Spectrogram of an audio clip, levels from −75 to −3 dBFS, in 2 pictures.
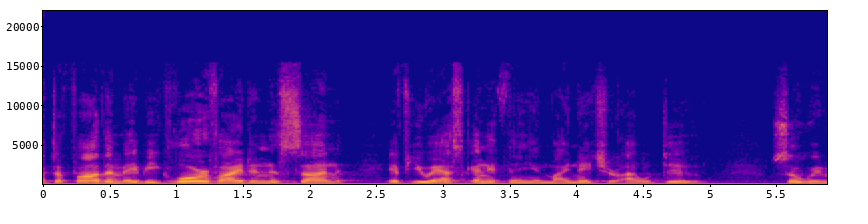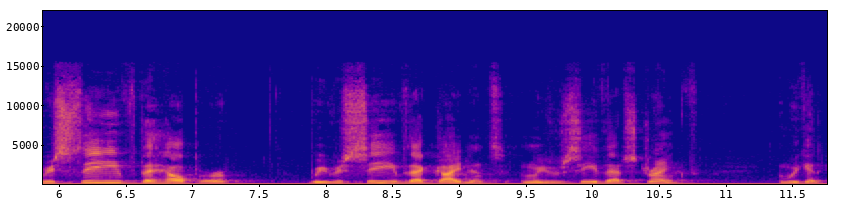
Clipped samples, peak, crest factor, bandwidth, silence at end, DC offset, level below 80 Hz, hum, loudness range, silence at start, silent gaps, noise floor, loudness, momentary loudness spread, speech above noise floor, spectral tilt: under 0.1%; -4 dBFS; 20 dB; 16 kHz; 0.05 s; 3%; -58 dBFS; none; 5 LU; 0 s; none; -55 dBFS; -24 LUFS; 10 LU; 31 dB; -4 dB/octave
